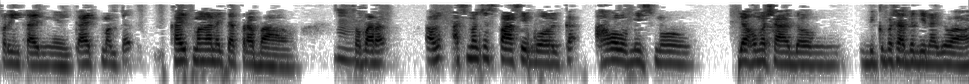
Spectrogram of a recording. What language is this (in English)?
Filipino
